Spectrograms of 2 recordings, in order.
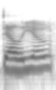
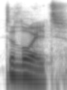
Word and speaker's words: Deloitte: Is it Delote? Deote. Deote. I knew that was right.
